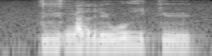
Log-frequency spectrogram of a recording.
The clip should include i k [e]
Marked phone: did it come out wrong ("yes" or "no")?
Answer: yes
